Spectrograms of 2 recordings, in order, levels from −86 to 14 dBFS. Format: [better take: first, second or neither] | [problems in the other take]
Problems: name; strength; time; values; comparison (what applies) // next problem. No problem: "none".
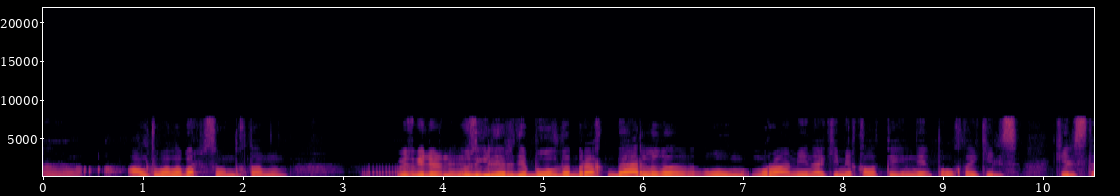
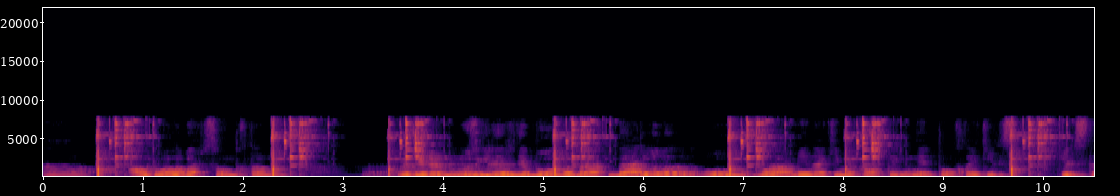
first | background sound (Shatter); 5 dB below the speech // room echo; dies away in 0.3 s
